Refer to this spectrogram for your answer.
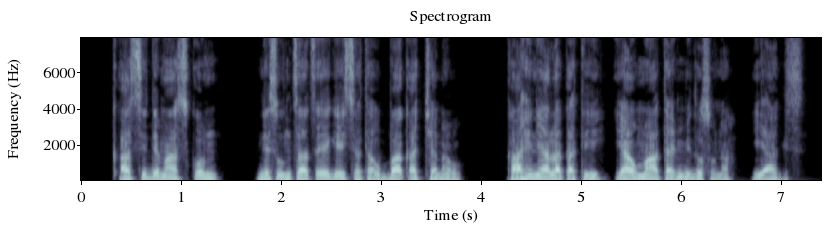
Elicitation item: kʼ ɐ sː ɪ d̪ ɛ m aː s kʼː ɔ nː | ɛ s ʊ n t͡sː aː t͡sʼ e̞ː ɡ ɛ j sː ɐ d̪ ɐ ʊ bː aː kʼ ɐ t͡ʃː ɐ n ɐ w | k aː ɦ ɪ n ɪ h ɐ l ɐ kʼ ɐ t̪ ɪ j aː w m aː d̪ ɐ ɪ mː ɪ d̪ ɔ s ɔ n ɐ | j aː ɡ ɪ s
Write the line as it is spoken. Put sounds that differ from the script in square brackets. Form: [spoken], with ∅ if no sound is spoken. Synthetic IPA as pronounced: kʼ ɐ sː ɪ d̪ ɛ m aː s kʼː ɔ nː | ɛ s ʊ n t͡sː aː t͡sʼ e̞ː ɡ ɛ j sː ɐ [t̪] ɐ ʊ bː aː kʼ ɐ t͡ʃː ɐ n ɐ w | k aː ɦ ɪ n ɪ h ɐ l ɐ kʼ ɐ t̪ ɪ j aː w m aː [t̪] ɐ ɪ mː ɪ d̪ ɔ s ɔ n ɐ | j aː ɡ ɪ s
